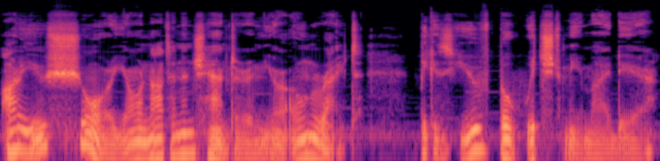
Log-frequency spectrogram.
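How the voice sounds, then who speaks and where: A man playing a husky, possessive dark sorcerer. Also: huge pitch swings, dry recording, faint music behind, full character voice. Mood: besotted, possessive. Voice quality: low, husky, gravelly. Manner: slow, theatrical, breathy murmuring with mock-sweet endearments. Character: possessive male dark sorcerer, theatrical, silkily menacing captor. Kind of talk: ASMR fantasy audio roleplay.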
